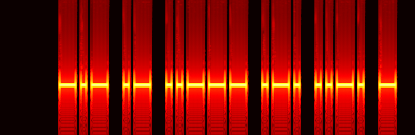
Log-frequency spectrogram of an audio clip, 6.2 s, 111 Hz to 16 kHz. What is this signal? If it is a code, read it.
Morse code, heard as a keyed tone, about 15 wpm, 700 Hz. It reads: KA2RFT
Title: USA Callsign DE Callsign 15wpm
